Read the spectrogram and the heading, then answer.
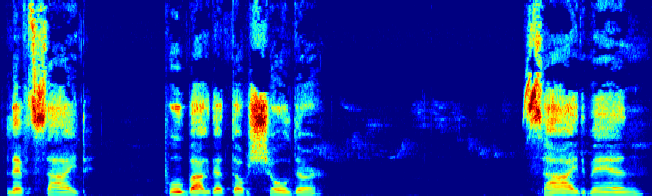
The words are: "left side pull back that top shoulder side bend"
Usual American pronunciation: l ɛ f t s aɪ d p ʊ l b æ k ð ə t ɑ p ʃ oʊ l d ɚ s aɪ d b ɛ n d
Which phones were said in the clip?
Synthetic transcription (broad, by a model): l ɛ f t s aɪ d p ʊ l b æ k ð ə t ɑ p ʃ oʊ l d ɚ s aɪ d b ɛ n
